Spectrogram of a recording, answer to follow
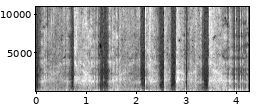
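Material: Paper.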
